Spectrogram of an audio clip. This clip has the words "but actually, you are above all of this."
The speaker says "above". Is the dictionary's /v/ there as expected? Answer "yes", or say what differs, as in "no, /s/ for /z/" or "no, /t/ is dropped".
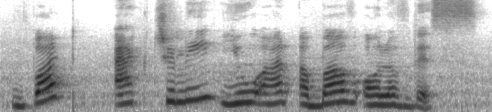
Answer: yes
